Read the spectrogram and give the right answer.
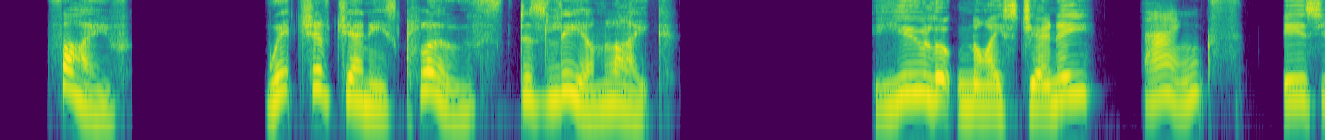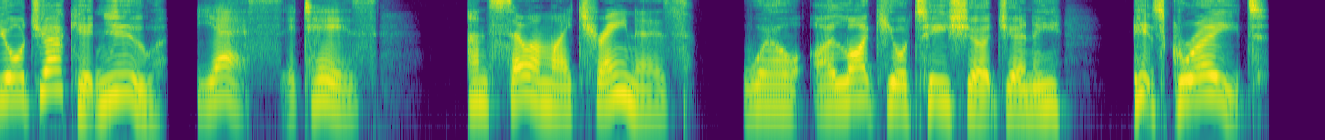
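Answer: her T-shirt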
